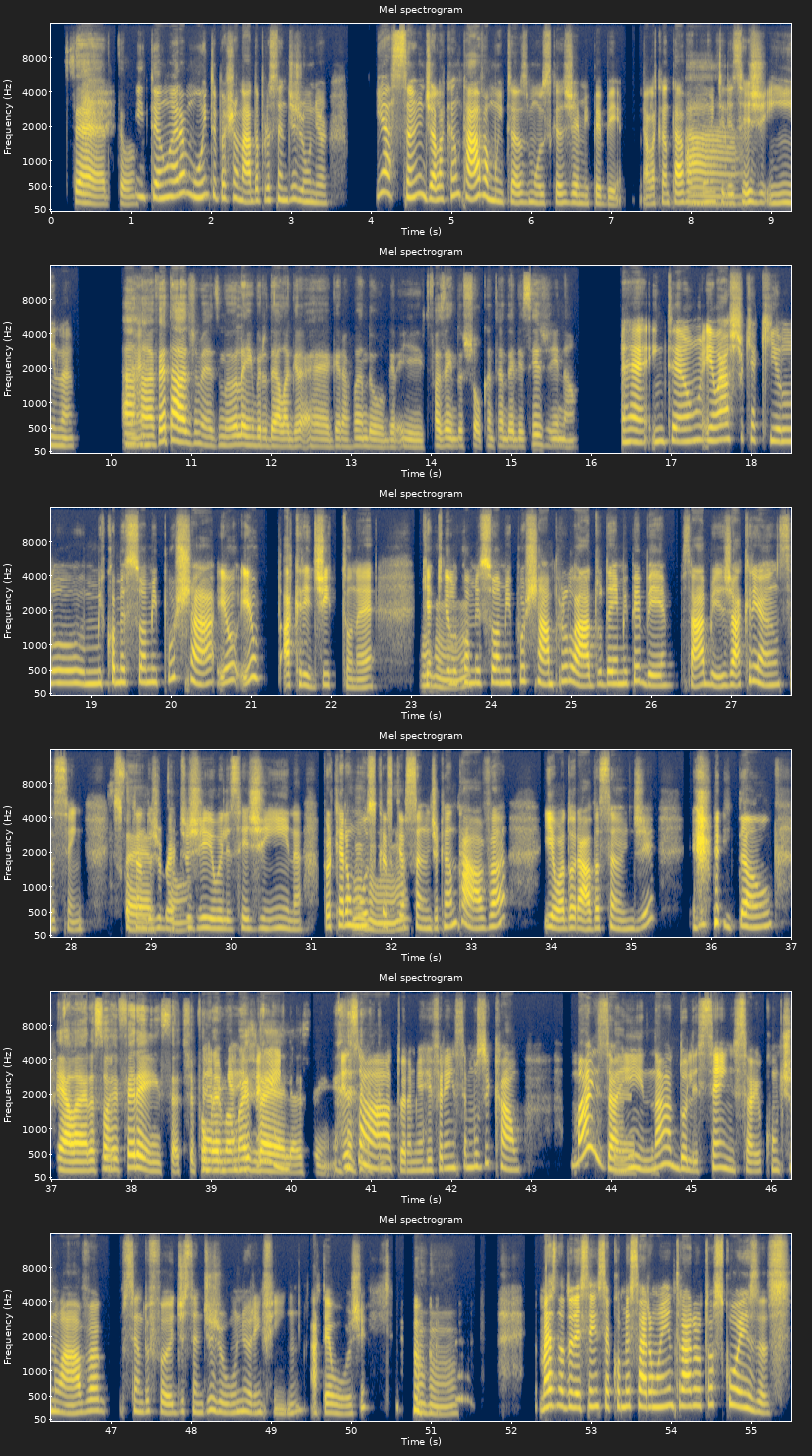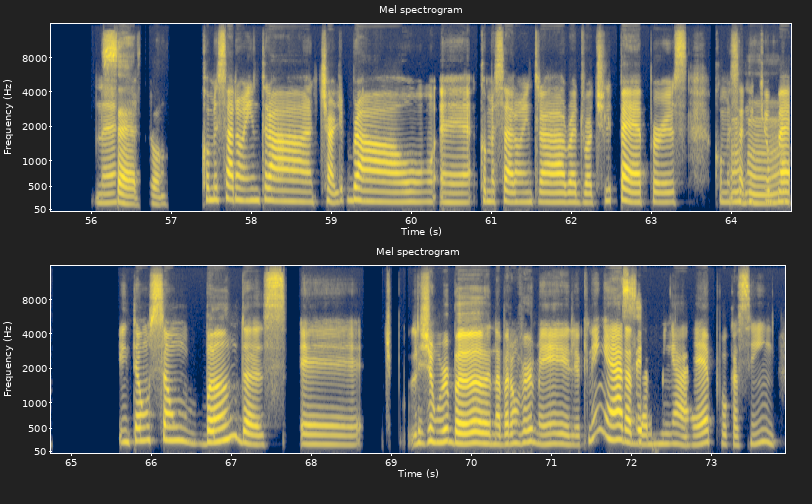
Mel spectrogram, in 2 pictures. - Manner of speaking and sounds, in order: tapping; chuckle; other noise; laugh; laugh
- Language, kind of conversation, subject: Portuguese, podcast, O que você aprendeu sobre si mesmo ao mudar seu gosto musical?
